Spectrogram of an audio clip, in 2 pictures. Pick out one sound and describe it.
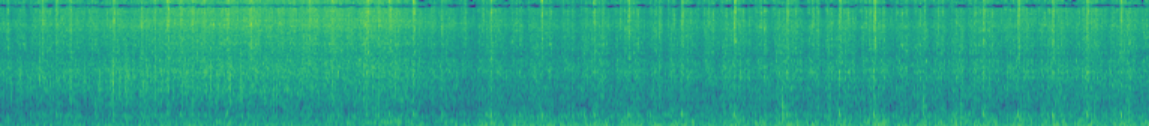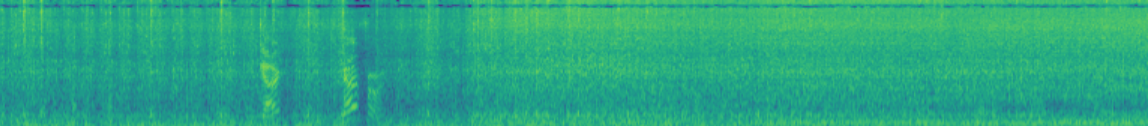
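A biplane's engine rumbles loudly close by.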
